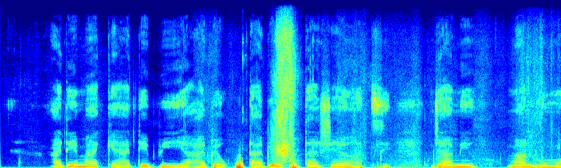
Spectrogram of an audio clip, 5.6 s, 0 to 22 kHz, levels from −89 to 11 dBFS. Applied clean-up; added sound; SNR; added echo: none; Zipper (clothing); 3 dB; none.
